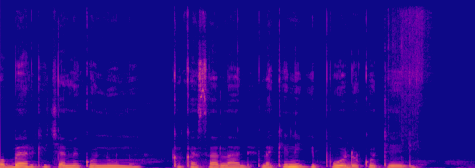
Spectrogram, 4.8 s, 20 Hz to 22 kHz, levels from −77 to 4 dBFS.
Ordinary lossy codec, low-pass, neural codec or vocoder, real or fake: none; none; none; real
